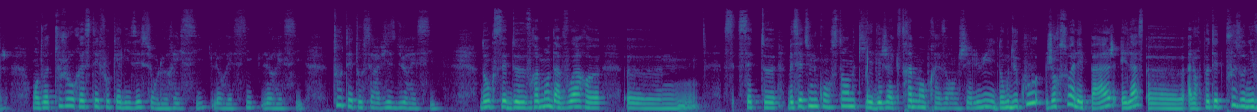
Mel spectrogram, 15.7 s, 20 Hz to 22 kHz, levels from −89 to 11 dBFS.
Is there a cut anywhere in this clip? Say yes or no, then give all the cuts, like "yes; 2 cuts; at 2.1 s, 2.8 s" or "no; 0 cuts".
yes; 2 cuts; at 12.4 s, 14.3 s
